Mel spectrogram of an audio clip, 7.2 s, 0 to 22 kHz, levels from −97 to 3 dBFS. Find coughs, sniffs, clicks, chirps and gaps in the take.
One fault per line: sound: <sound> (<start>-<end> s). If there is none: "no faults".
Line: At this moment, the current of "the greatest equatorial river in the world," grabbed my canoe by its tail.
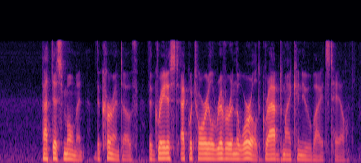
no faults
